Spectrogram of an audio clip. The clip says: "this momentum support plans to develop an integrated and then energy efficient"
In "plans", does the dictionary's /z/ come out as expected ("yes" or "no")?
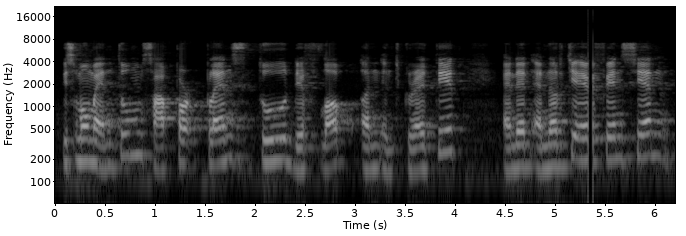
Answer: no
